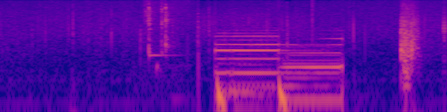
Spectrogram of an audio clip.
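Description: Background music: electronic synth chord stabs with percussion hits. It is nearly quiet for about the first second, then the chords come in.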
